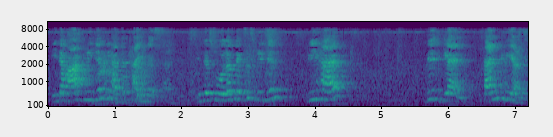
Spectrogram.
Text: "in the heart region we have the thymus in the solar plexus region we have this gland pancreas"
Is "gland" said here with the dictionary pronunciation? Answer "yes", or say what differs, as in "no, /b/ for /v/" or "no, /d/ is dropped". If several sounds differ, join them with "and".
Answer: no, /l/ is dropped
